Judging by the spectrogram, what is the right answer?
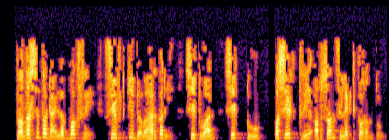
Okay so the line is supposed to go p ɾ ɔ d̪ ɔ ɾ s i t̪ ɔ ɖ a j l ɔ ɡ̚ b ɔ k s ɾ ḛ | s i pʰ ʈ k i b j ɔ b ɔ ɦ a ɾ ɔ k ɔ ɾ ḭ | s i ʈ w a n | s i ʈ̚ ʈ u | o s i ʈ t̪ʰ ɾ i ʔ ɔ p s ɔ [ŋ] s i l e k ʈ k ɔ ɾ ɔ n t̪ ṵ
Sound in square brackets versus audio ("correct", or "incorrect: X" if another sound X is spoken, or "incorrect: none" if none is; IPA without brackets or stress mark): incorrect: n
